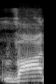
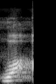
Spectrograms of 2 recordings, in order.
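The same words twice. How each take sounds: First: वा drawn out as a long aa, the wrong way; wrong long vowel. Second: व short and clipped, lips rounded; short correct vowel. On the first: (वा लंबा खींचकर, गलत तरीका) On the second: (व छोटा और होंठ गोल) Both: Shown as a demonstration. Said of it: "वा नहीं पढ़ेंगे".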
